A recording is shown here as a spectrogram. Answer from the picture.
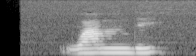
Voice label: "wamde", Mooré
